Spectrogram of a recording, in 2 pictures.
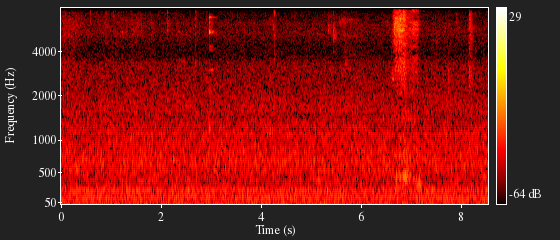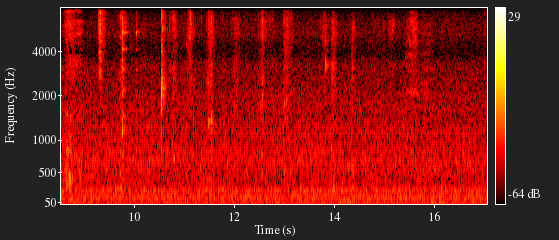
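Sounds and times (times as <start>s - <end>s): person chewing noodles: 7.9s - 15.2s.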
